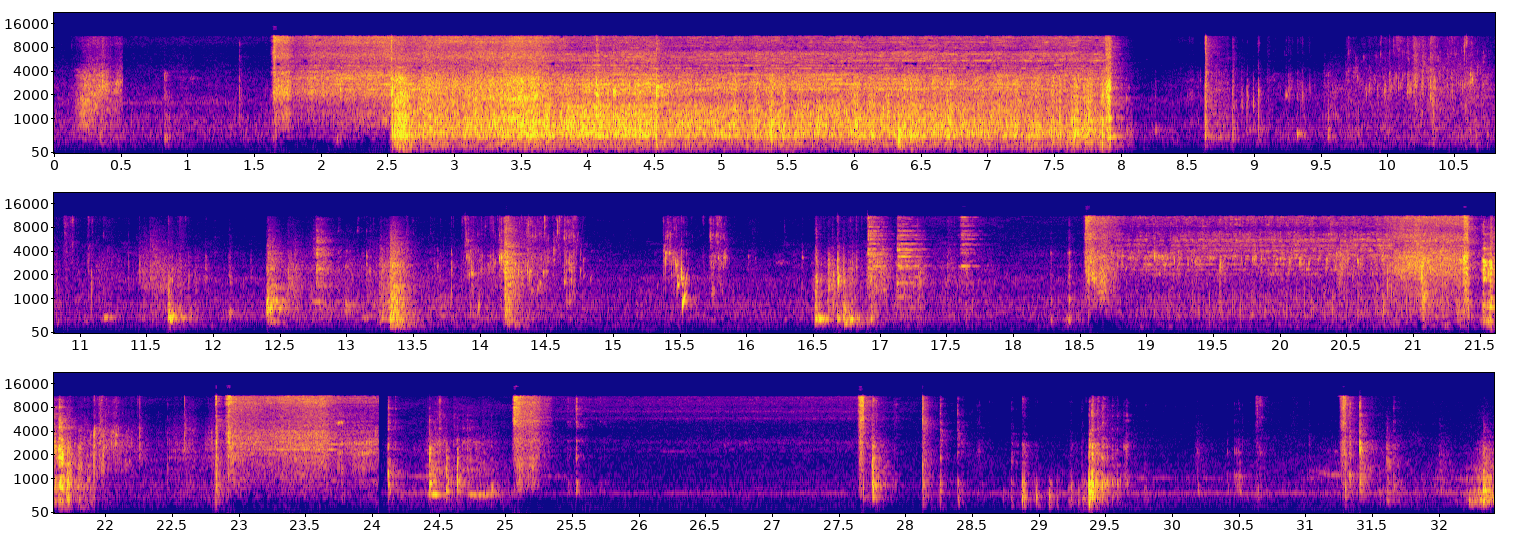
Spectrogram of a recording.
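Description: Water poured from plastic bottles over a rubber tire, splashing onto the tire and the concrete floor. It starts with a loud, steady pour of about six seconds that stops abruptly, followed by scattered drips, splashes and handling knocks.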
